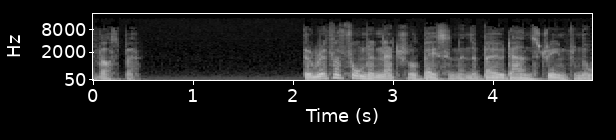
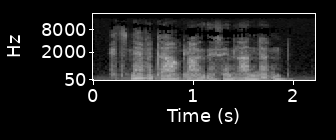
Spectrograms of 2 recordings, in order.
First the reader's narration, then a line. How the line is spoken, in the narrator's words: Charlie Vosper whispered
